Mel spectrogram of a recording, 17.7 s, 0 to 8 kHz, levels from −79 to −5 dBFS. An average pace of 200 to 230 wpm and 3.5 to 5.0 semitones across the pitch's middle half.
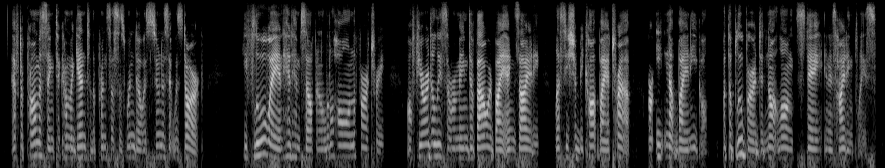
No: fast, 205 wpm; average, 2.8 semitones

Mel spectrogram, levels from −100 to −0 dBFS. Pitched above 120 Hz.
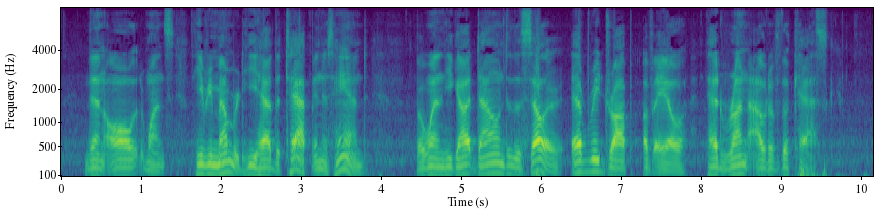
No: low, 100 Hz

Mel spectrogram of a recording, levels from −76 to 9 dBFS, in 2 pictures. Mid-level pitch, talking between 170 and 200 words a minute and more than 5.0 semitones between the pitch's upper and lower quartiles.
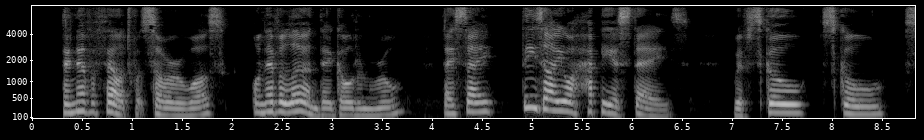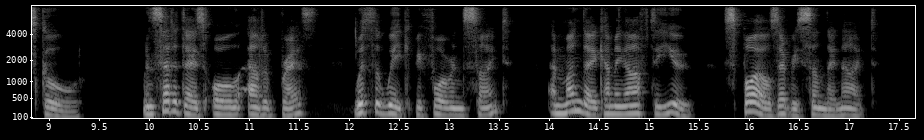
No: medium, 155 Hz; average, 155 wpm; wide, 5.4 semitones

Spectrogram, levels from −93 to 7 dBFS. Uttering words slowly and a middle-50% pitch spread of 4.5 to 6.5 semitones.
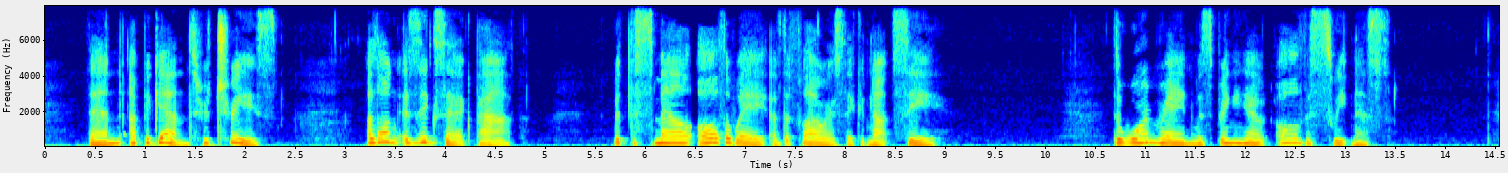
Yes: slow, 130 wpm; average, 4.9 semitones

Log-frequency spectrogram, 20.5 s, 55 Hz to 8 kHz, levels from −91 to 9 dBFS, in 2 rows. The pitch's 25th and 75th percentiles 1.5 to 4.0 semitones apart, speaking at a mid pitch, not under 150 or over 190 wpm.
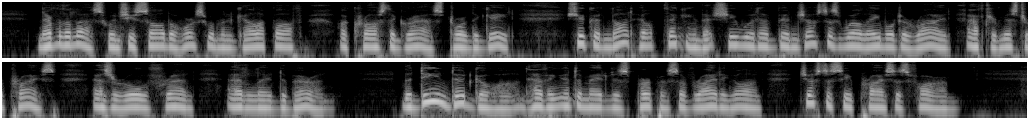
Yes: average, 2.9 semitones; medium, 150 Hz; average, 165 wpm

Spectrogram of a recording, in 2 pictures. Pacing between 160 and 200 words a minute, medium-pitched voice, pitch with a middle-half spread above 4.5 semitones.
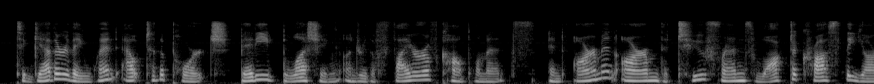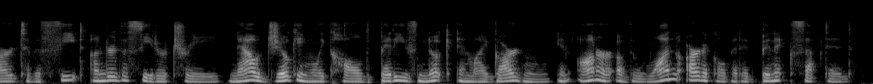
Yes: average, 170 wpm; medium, 160 Hz; average, 5.2 semitones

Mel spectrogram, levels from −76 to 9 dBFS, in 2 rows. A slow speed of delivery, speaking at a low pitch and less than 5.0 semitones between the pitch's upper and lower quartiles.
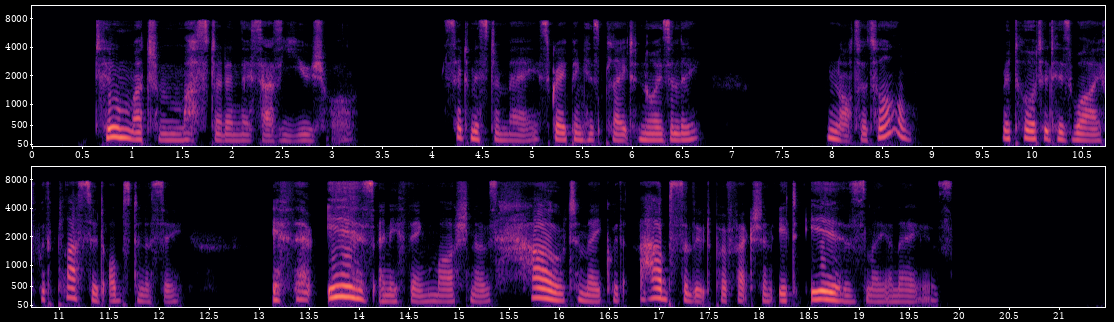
No: slow, 110 wpm; medium, 155 Hz; average, 4.3 semitones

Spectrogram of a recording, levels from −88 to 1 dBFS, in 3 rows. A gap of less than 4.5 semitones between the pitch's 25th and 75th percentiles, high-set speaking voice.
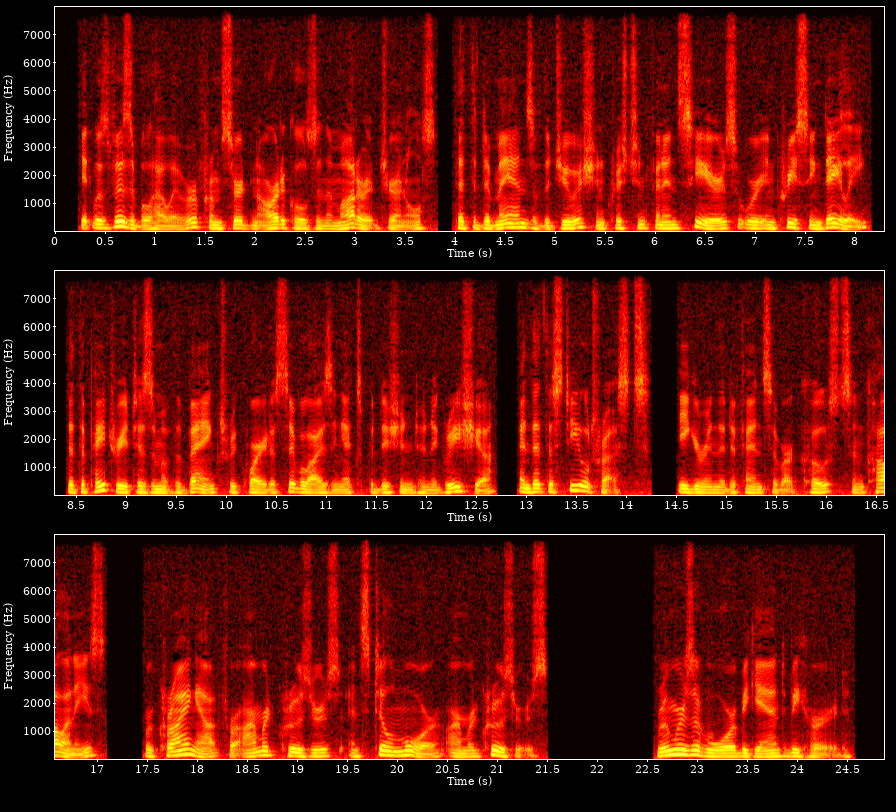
No: average, 3.6 semitones; low, 115 Hz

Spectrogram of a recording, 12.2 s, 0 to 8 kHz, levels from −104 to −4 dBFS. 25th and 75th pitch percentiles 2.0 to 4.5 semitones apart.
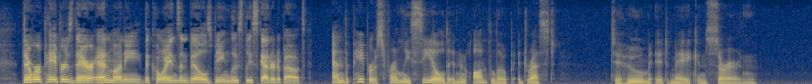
No: average, 5.2 semitones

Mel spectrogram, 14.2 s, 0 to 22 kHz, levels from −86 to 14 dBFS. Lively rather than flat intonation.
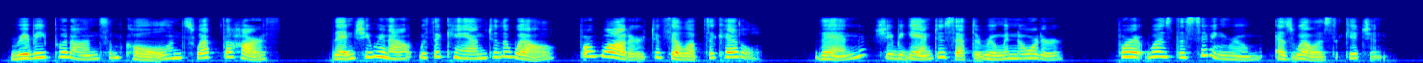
Yes: wide, 6.8 semitones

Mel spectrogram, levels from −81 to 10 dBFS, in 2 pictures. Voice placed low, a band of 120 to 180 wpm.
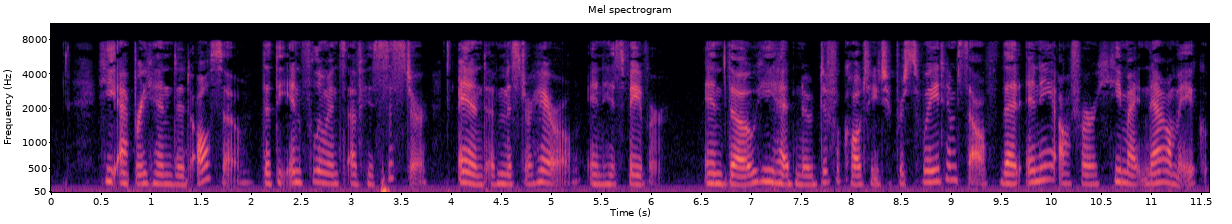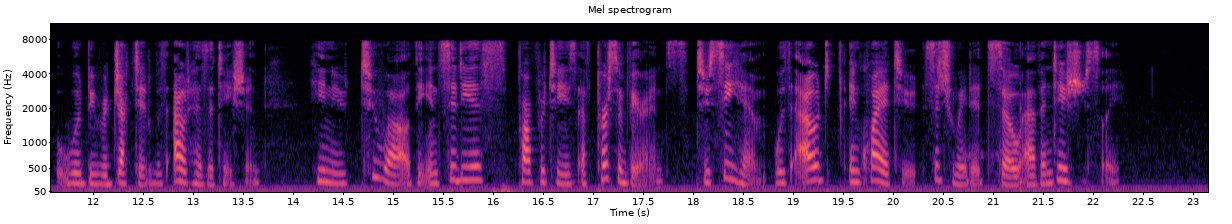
No: high, 200 Hz; slow, 135 wpm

